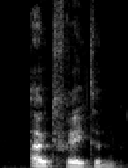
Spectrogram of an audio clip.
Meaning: 1. to be up to (usually negative) 2. to scrounge
- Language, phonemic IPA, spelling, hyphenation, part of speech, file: Dutch, /ˈœy̯tˌfreːtə(n)/, uitvreten, uit‧vre‧ten, verb, Nl-uitvreten.ogg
